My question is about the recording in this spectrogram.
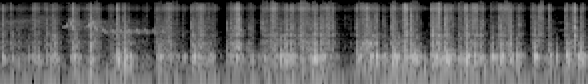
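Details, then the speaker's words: Honda City suspension: quick, uneven plastic clicking as a loose bump-stop cover is shaken; bump stop needs replacing but not critical, shocks and bushings fine. "devido isso aqui tá solto né então isso aqui faz uns barulhos da impressão que tem alguma coisa solta aqui"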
